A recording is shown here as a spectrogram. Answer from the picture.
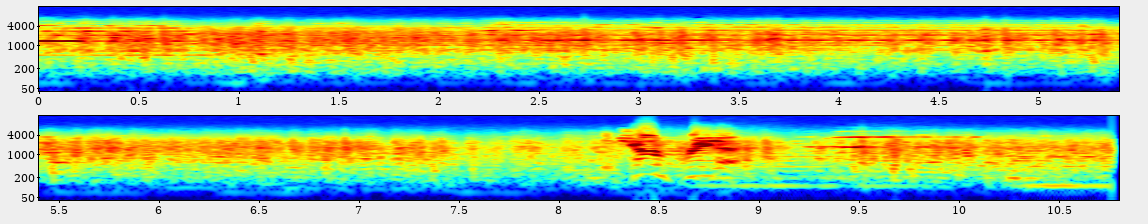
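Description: A horse whinnies loudly once, about eight and a half seconds in, over dramatic orchestral film music and a steady rushing noise.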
